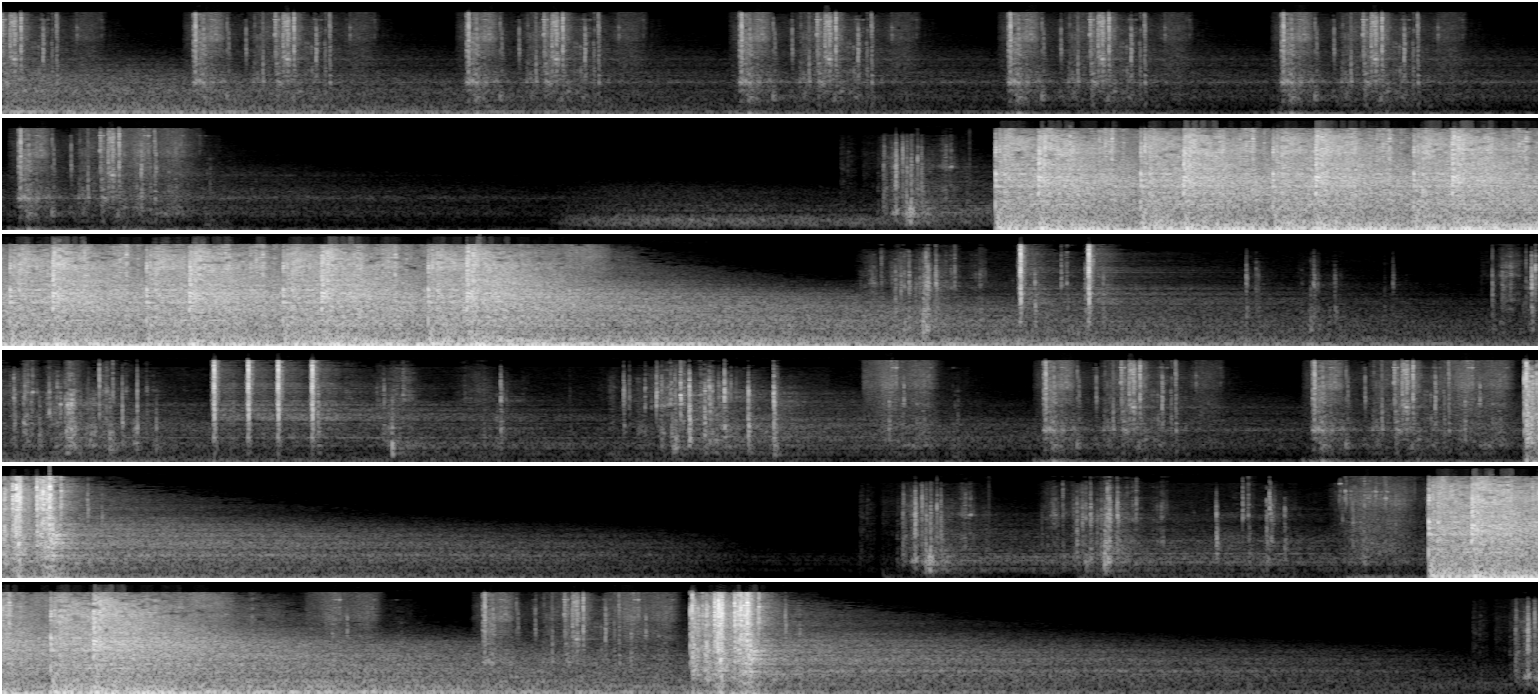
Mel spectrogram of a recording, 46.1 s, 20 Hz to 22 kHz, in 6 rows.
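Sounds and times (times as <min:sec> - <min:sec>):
shotgun mechanical clicks: 0:00.0 - 0:09.2, 0:19.7 - 0:31.4, 0:40.8 - 0:42.9
loud shotgun shot: 0:12.6 - 0:21.4, 0:37.8 - 0:44.5.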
